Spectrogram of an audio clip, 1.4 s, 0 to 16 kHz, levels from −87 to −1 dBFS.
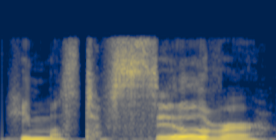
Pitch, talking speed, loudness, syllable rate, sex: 140 Hz, 175 wpm, -16 LUFS, 3.9 syllables/s, male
